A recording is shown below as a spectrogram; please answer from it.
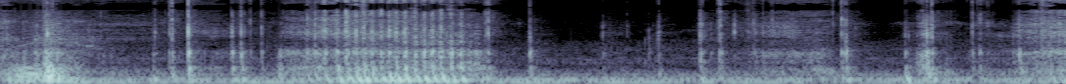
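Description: A box cutter slitting open a cardboard shipping case: the blade scraping and tearing through the tape and cardboard, with a run of sharp clicks and taps.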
